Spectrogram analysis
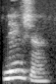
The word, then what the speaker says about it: NingXia: that i'm pronouncing right i googled the pronunciation ninja ninja first let me give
